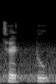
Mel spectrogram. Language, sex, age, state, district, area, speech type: Telugu, male, 18-30, Telangana, Khammam, rural, read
